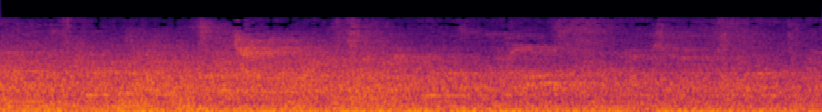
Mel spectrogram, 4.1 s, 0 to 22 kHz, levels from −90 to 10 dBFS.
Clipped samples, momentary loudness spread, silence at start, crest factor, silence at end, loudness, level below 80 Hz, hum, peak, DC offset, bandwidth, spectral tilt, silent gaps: under 0.1%; 4 LU; 0 s; 14 dB; 0 s; -20 LUFS; -24 dBFS; none; -6 dBFS; under 0.1%; 11.5 kHz; -5.5 dB/octave; none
